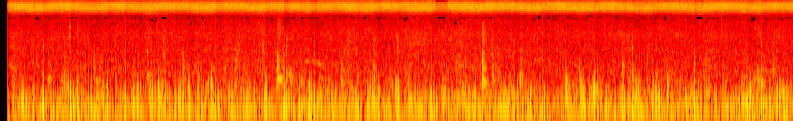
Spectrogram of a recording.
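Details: Cicadas on Gunung Brinchang, Cameron Highlands, Malaysia, their song likened to Japan's niinii-zemi: a continuous, steady, very high shrill hiss running unbroken from start to end, over low rumbling wind or handling noise.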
